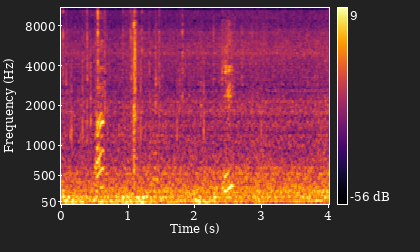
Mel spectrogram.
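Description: Steady low engine and road rumble inside a moving car's cabin, with a single sharp click about a second in.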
